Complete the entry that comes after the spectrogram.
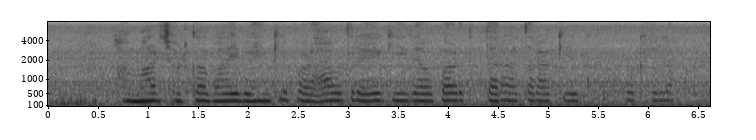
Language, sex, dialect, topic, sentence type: Bhojpuri, female, Southern / Standard, agriculture, statement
